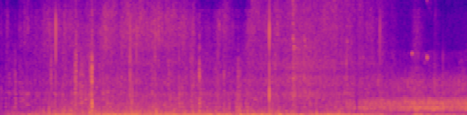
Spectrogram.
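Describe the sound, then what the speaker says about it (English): Strong wind over a hilltop cemetery with distant mountains in view, a steady loud rumbling rush with gusts buffeting close by, no voices. "today it is very windy"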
